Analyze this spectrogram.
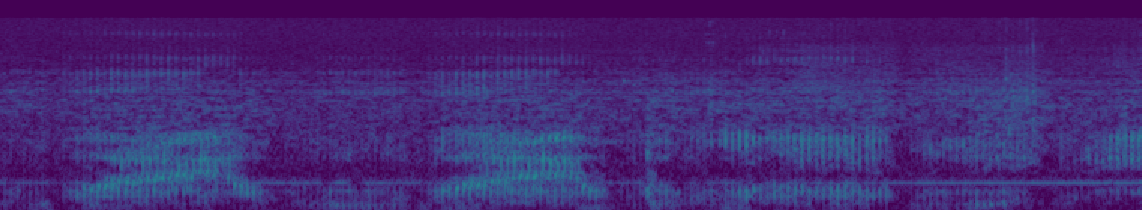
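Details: Pet cat Kahfi in sound sleep, snoring: raspy, purring-like breaths in and out, two stronger rising snores then softer ones, with a steady background hum.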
